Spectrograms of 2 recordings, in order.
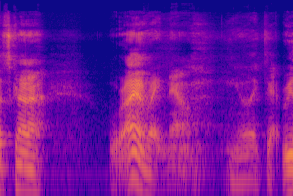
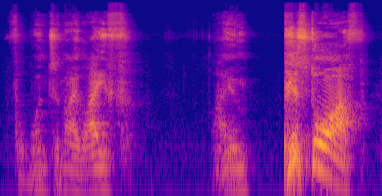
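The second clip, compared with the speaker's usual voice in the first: mock angry Julius; 8 dB louder, slower than usual. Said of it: "he's getting kinda mad".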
